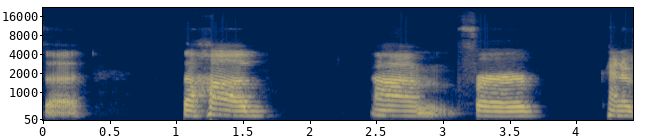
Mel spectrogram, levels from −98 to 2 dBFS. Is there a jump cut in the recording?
no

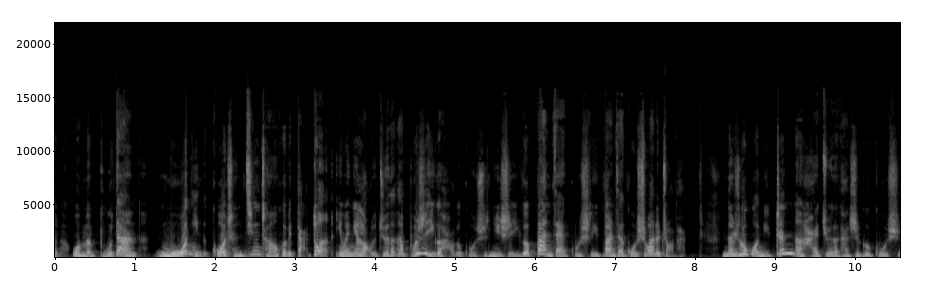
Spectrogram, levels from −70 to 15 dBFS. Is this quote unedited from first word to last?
no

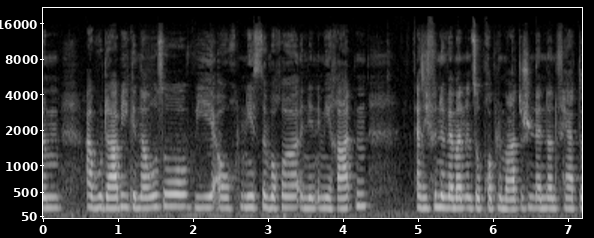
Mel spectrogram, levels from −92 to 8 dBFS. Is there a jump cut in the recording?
no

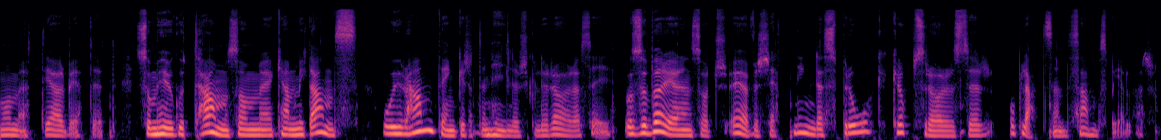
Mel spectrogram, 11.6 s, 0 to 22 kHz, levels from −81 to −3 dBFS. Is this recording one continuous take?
no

